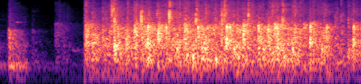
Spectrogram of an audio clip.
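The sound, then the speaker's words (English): A brief murmur gives way to a sudden burst of audience clapping, many hands applauding at once in a dense, steady roar that holds strong until the end. “I'm not aware of any pilots here, so I'm going to be slightly nervous if we get a lot of clapping to begin with.”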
